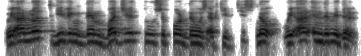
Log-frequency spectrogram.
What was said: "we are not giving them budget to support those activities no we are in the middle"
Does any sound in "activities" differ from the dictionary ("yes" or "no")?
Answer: no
